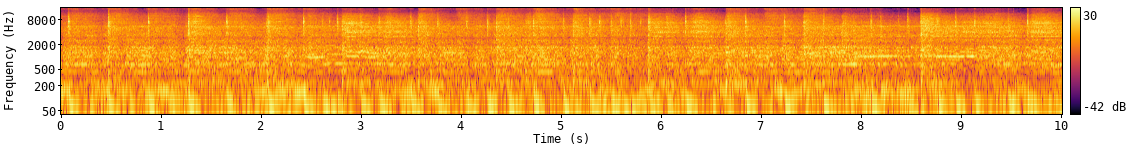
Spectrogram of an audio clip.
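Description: Thrash metal band playing live: heavily distorted electric guitar over bass and drums in a loud, dense mix, heard from the audience.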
